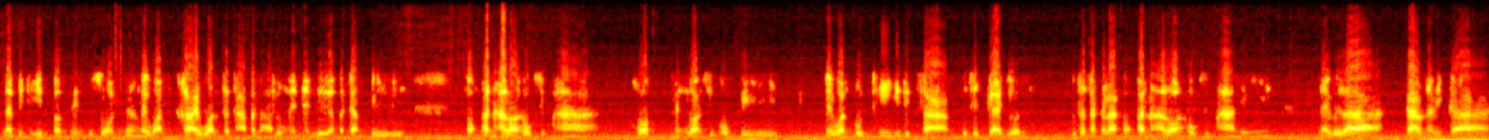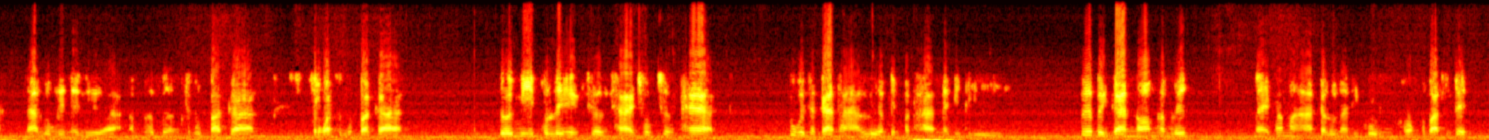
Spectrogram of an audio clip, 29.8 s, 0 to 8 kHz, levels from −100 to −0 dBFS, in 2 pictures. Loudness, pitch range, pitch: -22 LUFS, 100-130 Hz, 115 Hz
